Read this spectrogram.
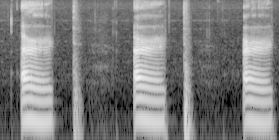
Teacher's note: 它是一个元音加上一个 r，那这个时候呢，它会产生一个我们讲的儿化音哦，我们会产生一个长长儿音哦，儿化音的长儿音啊，所以这个地方同学们要小心点，i r 啊，所以我们在讲 i r o r u 啊，我们讲的 a e i ou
